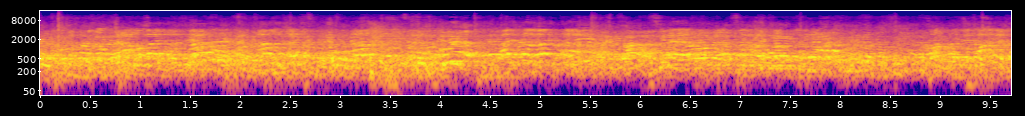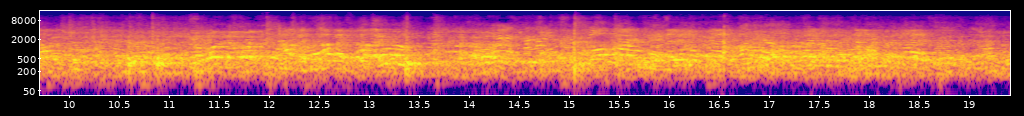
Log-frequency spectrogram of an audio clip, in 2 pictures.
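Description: A crowd of spectators shouts and cheers continuously, echoing in a large hall.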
